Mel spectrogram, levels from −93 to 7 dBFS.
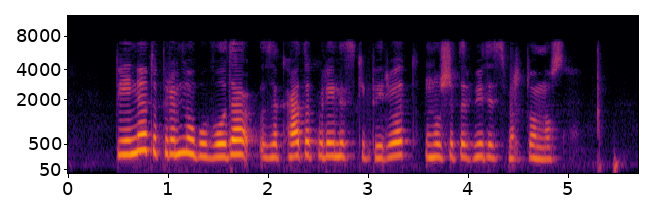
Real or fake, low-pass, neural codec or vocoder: fake; 7.2 kHz; codec, 16 kHz, 0.8 kbps, ZipCodec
